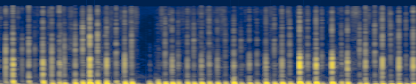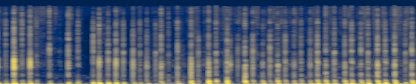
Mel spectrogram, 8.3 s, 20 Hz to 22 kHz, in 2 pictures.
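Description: Fingertips and short nails rapidly tap and scratch a small kraft cardboard product box. The result is a fast, steady stream of dry, hollow, low thuds with very little ring, briefly pausing around 1.5 and 5 seconds, plus a faint scratchy texture on top.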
